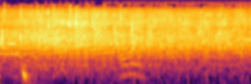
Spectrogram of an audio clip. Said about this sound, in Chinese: 鼓掌。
